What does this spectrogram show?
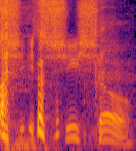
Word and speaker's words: Xixo: It's Xixo. Xixo. Yeah. Oh, okay. XI is like a SH. Yeah. Yeah. So yeah, like Xixo is playing Reno Lock, and so is StanCifka.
